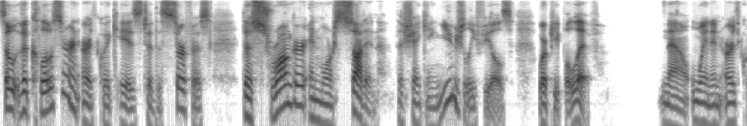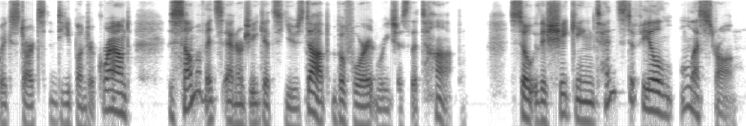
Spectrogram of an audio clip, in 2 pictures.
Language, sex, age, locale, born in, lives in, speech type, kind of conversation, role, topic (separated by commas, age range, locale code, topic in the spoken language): English, male, 25-29, en-US, United States, United States, read, expert-assistant, expert, Why are earthquakes stronger in some places than in others?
